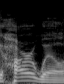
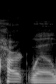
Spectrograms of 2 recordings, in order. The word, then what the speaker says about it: Harwell: And that's Tracy Harwell, not Hartwell. We, if you're watching the playback of this, there's no T in it.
